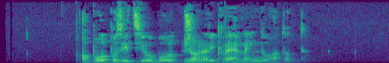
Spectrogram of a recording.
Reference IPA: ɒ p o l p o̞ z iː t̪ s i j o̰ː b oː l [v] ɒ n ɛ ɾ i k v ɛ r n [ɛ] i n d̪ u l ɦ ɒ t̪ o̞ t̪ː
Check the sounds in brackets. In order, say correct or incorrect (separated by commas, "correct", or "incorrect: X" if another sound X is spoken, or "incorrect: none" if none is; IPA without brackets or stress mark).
incorrect: ʒ, correct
